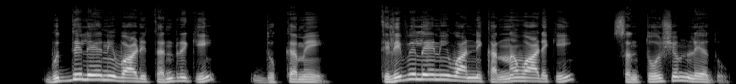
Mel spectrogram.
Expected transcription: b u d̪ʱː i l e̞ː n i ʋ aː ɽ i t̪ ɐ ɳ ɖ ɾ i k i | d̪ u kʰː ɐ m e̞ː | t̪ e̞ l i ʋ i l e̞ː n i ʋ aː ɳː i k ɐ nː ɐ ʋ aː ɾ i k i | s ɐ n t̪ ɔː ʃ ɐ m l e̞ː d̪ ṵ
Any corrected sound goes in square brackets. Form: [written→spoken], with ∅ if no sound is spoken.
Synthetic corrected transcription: b u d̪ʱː i l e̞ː n i ʋ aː ɽ i t̪ ɐ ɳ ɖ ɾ i k i | d̪ u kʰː ɐ m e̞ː | t̪ e̞ l i ʋ i l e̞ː n i ʋ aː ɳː i k ɐ nː ɐ ʋ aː [ɾ→ɽ] i k i | s ɐ n t̪ ɔː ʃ ɐ m l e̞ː d̪ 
